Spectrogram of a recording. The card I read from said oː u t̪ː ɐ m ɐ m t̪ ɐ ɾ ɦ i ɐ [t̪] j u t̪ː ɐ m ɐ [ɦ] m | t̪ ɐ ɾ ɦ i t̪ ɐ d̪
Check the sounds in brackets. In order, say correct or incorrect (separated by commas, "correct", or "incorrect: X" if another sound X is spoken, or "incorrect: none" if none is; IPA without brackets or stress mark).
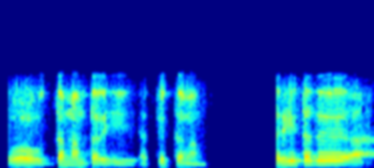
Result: correct, incorrect: none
